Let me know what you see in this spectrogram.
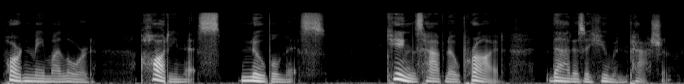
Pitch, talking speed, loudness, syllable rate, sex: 135 Hz, 130 wpm, -20 LUFS, 4.6 syllables/s, female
